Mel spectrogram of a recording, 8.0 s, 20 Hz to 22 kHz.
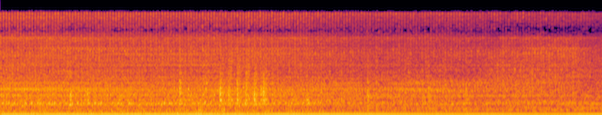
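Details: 2009 VW Tiguan 5N at steady idle with a fairly even knock about three times a second over the engine hum; engine knocking, cause not pinned down.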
